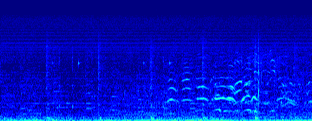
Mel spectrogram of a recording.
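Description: Faint background of a TV race broadcast: a steady low rumble, with a faint voice talking in the middle.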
